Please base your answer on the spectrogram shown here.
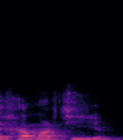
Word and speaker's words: hamartia: Esse H realmente tem um som de R, como nós temos, por exemplo, algumas palavras no inglês, horse, house. Então, a pronúncia correta do grego é hamartia, ok?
